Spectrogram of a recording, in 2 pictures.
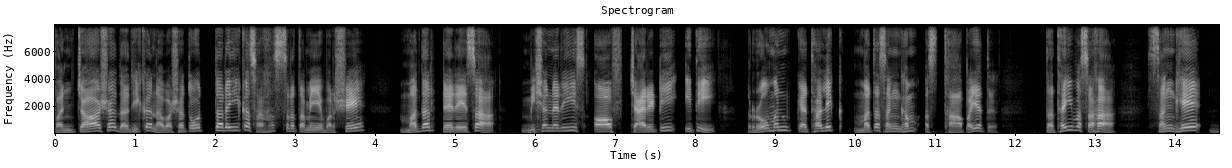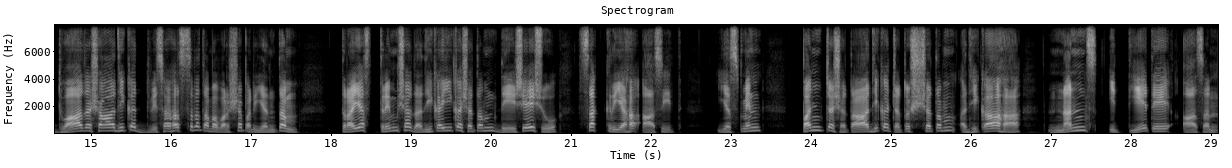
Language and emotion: Sanskrit, neutral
